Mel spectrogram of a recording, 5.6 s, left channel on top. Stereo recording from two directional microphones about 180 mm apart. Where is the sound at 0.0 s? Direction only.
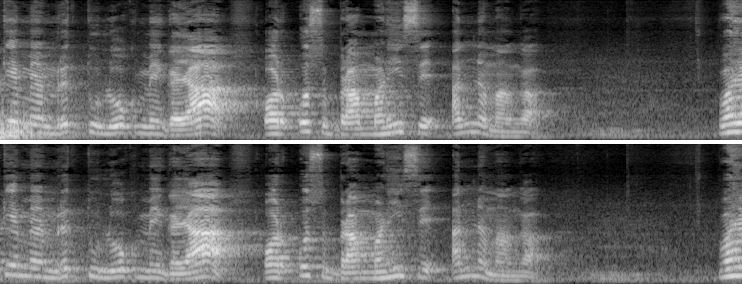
25° left (ahead or behind).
